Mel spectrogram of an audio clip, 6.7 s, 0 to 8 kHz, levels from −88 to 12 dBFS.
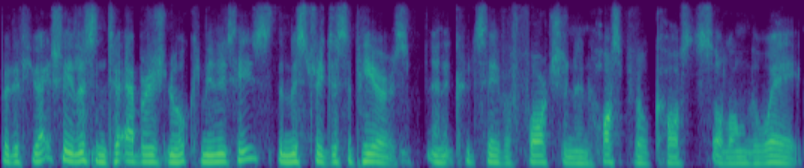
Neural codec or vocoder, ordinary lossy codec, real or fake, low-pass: none; Opus, 16 kbps; real; 7.2 kHz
